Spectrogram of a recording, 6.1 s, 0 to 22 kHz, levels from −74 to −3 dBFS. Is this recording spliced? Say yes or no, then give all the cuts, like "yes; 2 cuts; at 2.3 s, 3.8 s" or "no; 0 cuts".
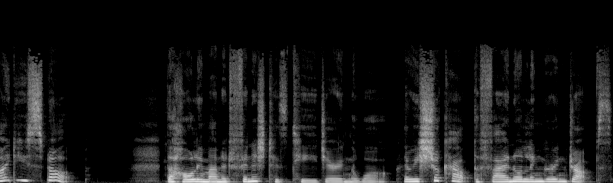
yes; 2 cuts; at 1.6 s, 4.1 s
